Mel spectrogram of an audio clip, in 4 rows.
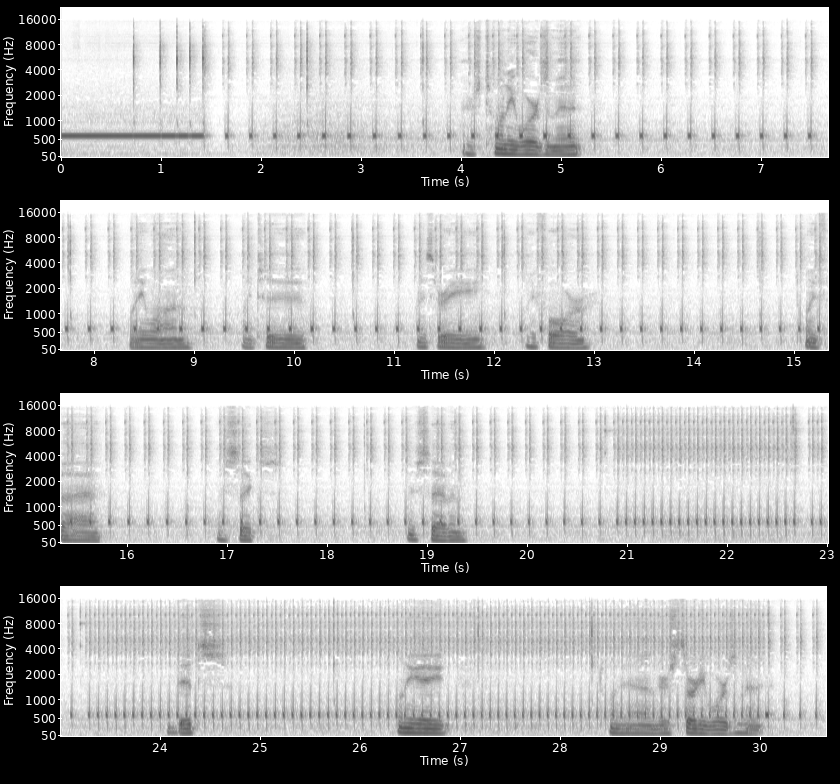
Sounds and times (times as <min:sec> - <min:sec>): Speech: 0:04.0 - 0:05.2, 0:08.4 - 0:10.1, 0:11.2 - 0:13.0, 0:15.1 - 0:15.8, 0:16.9 - 0:17.6, 0:18.8 - 0:19.4, 0:24.1 - 0:24.7, 0:26.4 - 0:26.9, 0:28.5 - 0:30.1.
